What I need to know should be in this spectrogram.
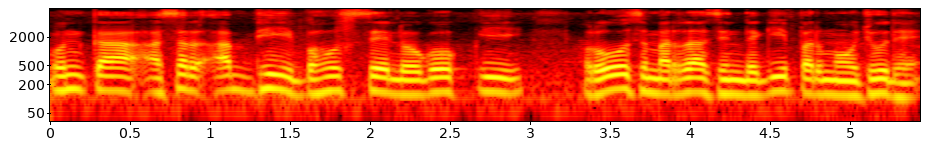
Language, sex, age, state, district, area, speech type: Urdu, male, 30-45, Uttar Pradesh, Muzaffarnagar, urban, spontaneous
